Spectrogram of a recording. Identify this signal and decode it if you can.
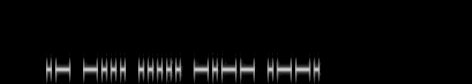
Morse code, heard as a keyed tone, about 26 wpm, 700 Hz. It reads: AB5YP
